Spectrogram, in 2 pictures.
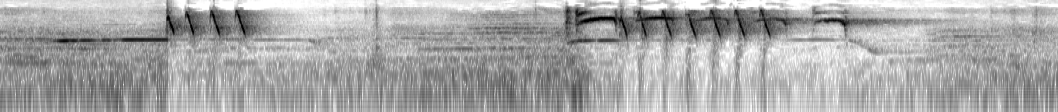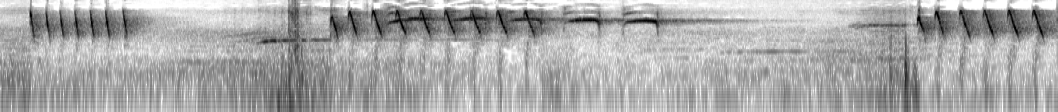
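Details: Bar-winged prinia singing in rough 'nembak kasar' style as a lure for other prinias: short rising whistles alternating with dense bursts of fast, high chattering notes, with quiet gaps between phrases.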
